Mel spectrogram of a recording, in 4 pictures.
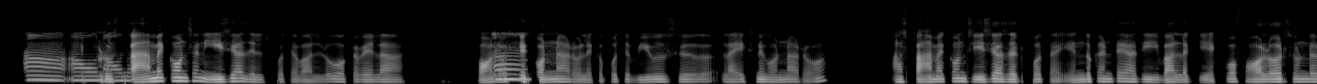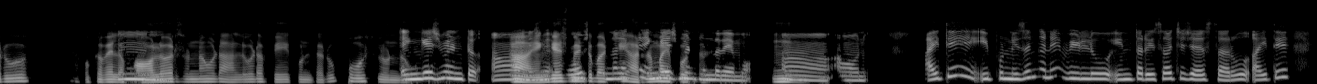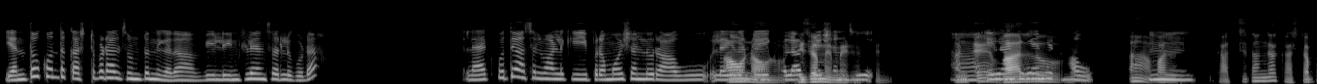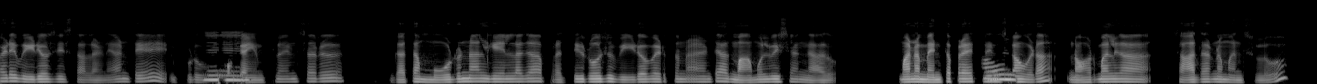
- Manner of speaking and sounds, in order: in English: "స్పామ్ అకౌంట్స్"; in English: "ఈజీగా"; in English: "ఫాలోవర్స్‌ని"; in English: "వ్యూస్ లైక్స్‌ని"; in English: "ఆ స్పామ్ అకౌంట్స్ ఈజీగా"; in English: "ఫాలోవర్స్"; in English: "ఫాలోవర్స్"; in English: "ఫేక్"; in English: "ఎంగేజ్‌మెంట్"; in English: "పోస్ట్"; in English: "ఎంగేజ్మెంట్"; in English: "ఎంగేజ్‌మెంట్"; in English: "రిసర్చ్"; in English: "ఇన్‌ఫ్లుయెన్సర్‌లు"; in English: "కొలాబరేషన్స్"; in English: "వీడియోస్"; in English: "ఇన్‌ఫ్లుయెన్సర్"; in English: "నార్మల్‌గా"
- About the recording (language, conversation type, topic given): Telugu, podcast, ఇన్ఫ్లుయెన్సర్లు ప్రేక్షకుల జీవితాలను ఎలా ప్రభావితం చేస్తారు?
